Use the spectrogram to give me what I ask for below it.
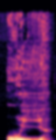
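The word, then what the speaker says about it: ujj: And then we have a word meaning finger, ui. Ui, ui. Now, I don't know about you, but I, I don't really spot the difference in pronunciation there.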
